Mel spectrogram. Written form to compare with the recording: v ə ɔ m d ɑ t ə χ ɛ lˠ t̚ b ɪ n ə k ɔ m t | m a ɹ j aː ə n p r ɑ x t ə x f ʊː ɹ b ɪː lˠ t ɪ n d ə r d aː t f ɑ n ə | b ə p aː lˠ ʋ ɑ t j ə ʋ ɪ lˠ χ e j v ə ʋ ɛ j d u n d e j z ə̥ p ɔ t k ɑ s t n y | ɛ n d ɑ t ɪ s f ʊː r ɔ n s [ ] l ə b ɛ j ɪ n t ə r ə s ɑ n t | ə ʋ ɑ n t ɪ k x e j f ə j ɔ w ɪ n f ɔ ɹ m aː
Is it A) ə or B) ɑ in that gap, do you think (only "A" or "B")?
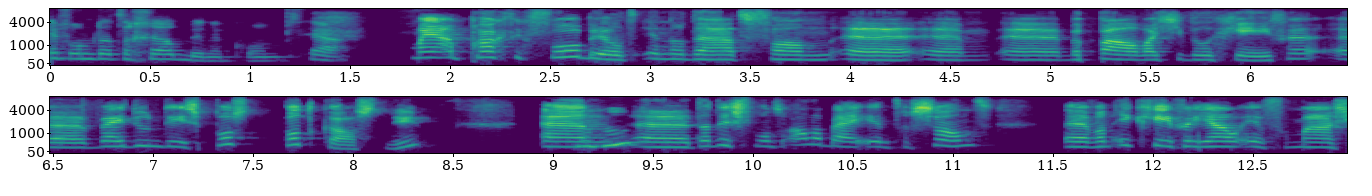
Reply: B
